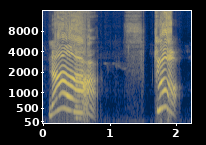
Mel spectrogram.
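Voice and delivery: loud scolding yell at the cat. Real, not acted. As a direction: tell the cat off.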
